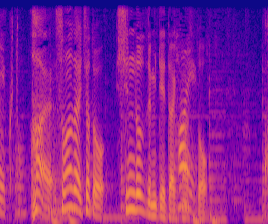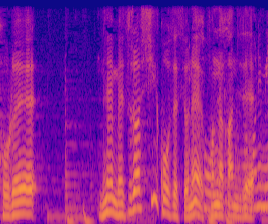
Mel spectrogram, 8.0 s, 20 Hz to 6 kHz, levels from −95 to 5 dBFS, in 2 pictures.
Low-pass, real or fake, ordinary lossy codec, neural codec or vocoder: 5.4 kHz; real; none; none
